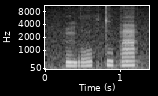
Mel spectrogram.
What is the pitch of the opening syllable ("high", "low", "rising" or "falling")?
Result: low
